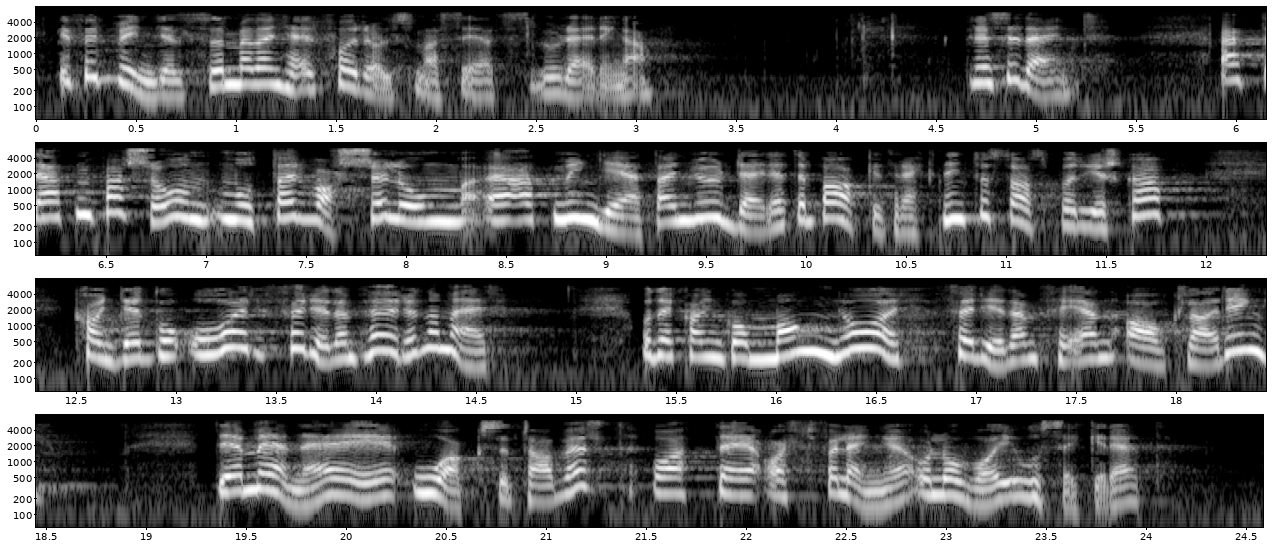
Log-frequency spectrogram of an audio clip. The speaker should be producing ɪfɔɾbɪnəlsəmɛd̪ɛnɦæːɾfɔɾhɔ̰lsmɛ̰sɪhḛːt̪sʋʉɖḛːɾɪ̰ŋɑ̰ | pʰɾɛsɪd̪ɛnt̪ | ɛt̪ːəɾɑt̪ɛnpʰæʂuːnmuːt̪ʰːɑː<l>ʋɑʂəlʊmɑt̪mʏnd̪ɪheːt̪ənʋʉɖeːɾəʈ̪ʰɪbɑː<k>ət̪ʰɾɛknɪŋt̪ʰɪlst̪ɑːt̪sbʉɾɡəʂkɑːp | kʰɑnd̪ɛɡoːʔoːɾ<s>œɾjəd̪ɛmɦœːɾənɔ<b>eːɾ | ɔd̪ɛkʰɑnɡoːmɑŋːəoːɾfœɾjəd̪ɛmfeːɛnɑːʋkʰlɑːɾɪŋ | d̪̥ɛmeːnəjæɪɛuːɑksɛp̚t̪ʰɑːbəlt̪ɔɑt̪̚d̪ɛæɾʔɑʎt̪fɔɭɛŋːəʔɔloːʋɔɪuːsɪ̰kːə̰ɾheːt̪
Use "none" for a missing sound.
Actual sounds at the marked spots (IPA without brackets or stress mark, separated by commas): ɾ, k, f, m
